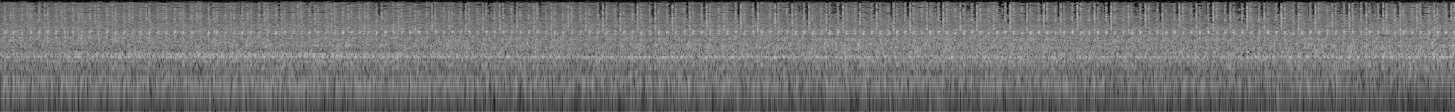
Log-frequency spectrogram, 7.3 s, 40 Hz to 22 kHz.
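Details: THP 175 engine at idle: fast, uneven ticking near three per second over a steady thin whistle; abnormal engine noise, cause unclear.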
